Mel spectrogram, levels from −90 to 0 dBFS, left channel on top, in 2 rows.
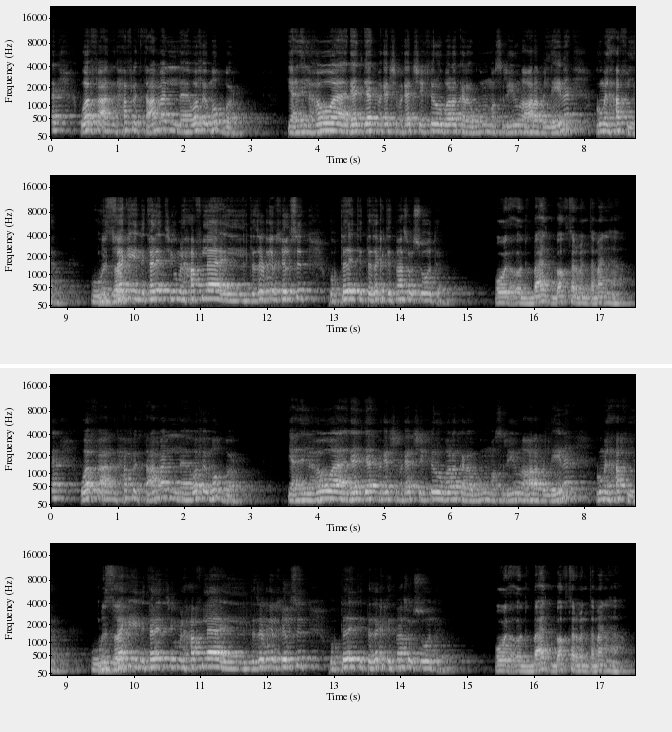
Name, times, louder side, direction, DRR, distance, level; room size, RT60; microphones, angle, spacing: voice 1, 0.0-2.7 3.5-8.8 9.4-14.6, equal, 55° left, 2 dB, 1.8 m, -29 dB
voice 2, 9.4-9.9 15.4-17.4, equal, ahead, 5 dB, 0.4 m, -30 dB
13.0 x 8.8 x 3.3 m, 1.0 s
head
